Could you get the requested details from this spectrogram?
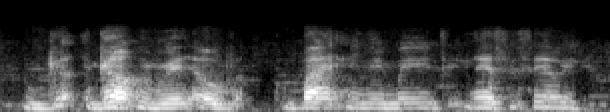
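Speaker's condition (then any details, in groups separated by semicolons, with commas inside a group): Cerebral palsy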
